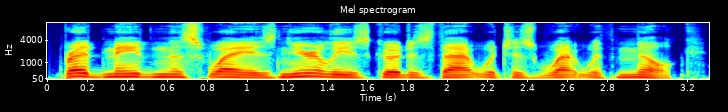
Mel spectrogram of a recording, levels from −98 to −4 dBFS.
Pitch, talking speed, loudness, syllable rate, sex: 145 Hz, 290 wpm, -17 LUFS, 5.3 syllables/s, male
